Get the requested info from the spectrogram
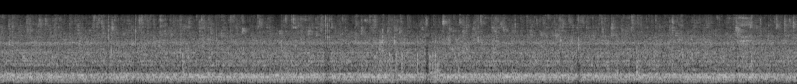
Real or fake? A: real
